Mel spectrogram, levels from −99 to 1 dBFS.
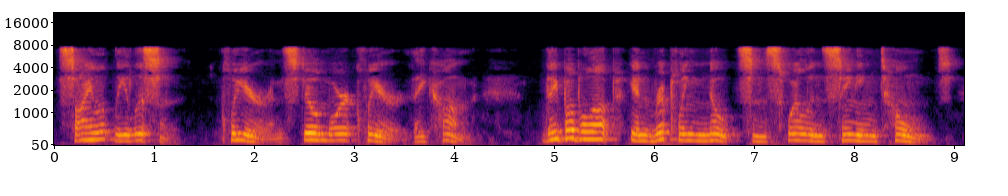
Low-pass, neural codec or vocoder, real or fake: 7.2 kHz; none; real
